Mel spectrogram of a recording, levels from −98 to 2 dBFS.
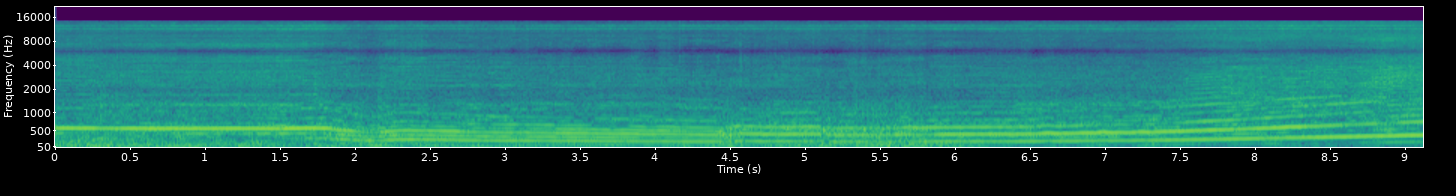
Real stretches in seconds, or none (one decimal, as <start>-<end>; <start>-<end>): none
